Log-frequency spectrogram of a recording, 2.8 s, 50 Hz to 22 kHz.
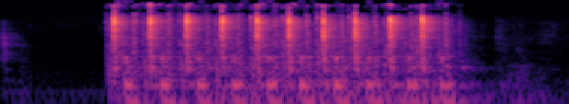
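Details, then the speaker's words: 1956 Royal HHE vintage desktop typewriter function test: crisp, evenly spaced key strikes at about three a second, no drag or double hits; all keys type well with none sticking. "you can see, all the keys type nice and none of them stick."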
